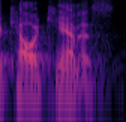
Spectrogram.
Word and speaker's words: Calacanis: Jason Calacanis, one of the hosts of the All In podcast, Nick's smiling because I'm mispronouncing his name. You call it Canis. Calacanis? Yeah, Calacanis.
